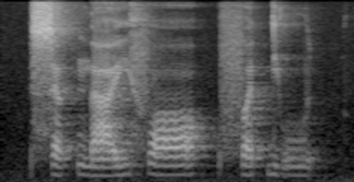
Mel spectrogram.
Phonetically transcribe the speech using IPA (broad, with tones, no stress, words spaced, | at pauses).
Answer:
sɐ˨˥k̚n̪aː˨˥jfɔː˧ | fɐ˨˥t̚juː˨t̚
